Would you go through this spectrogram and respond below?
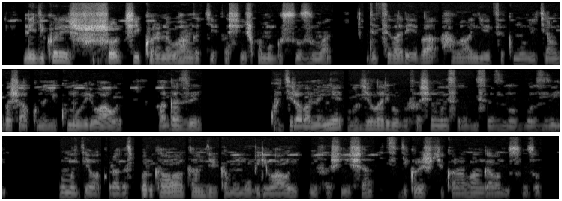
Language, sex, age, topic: Kinyarwanda, male, 18-24, health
